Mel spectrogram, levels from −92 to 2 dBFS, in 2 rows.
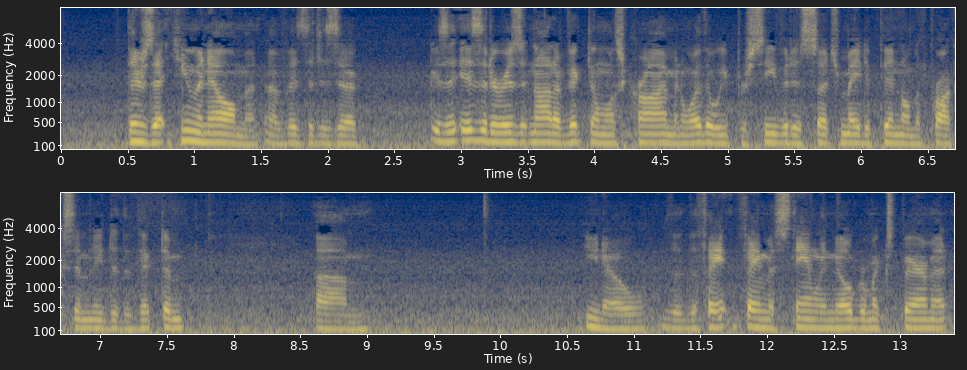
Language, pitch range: English, 120-145 Hz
